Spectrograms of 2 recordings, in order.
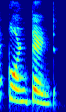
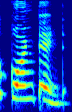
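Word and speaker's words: content: आ जाइए, ये वर्ड दिया गया है आपको कंटेंट या कंटेंट, दोनों दो प्रोनाउंसिएशंस हैं और दोनों के हिसाब से इसका मीनिंग बदल जाता है। एक हो जाता है कंटेंट और एक हो जाता है कंटेंट।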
